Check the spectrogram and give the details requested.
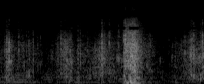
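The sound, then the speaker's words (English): A paper agreement being torn up and crumpled, a run of crinkling rips ending in one louder, sharper tear near the end, with no talking. “So much for your agreement, Whittaker.”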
